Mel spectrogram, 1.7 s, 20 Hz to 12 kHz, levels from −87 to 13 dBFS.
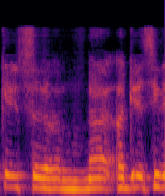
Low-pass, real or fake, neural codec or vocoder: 7.2 kHz; fake; codec, 16 kHz, 1.1 kbps, Voila-Tokenizer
